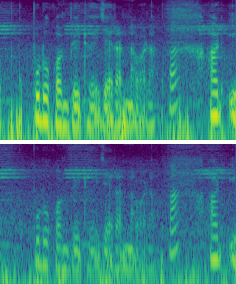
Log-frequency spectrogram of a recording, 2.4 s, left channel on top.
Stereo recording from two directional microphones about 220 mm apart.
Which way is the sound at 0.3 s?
20° left (ahead or behind).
